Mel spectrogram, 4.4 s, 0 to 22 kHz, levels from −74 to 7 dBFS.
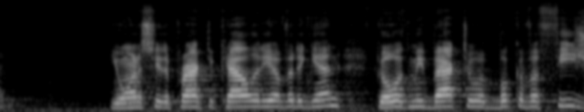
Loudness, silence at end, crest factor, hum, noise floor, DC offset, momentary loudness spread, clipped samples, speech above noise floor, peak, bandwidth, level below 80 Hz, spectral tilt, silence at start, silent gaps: -26 LUFS; 0 s; 22 dB; none; -60 dBFS; under 0.1%; 9 LU; under 0.1%; 33 dB; -6 dBFS; 19.5 kHz; -62 dBFS; -3 dB/octave; 0 s; none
